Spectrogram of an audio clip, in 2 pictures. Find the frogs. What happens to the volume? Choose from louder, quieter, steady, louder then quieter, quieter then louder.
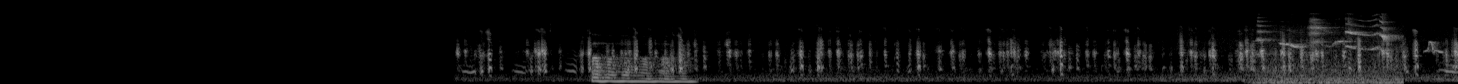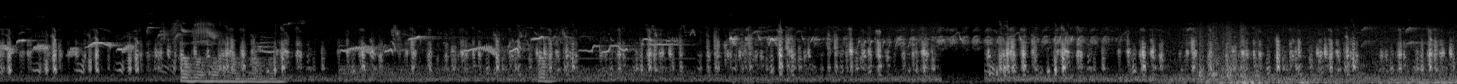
louder.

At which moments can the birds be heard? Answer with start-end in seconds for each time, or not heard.
12.5-29.1.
